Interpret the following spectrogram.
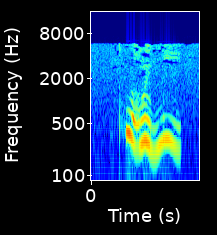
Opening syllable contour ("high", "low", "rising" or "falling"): falling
